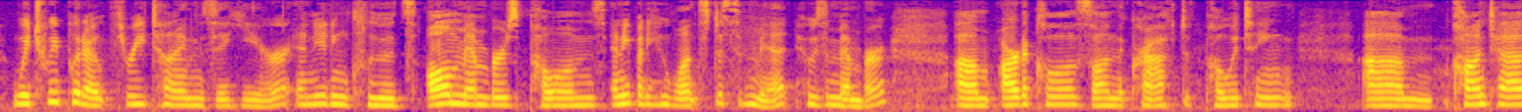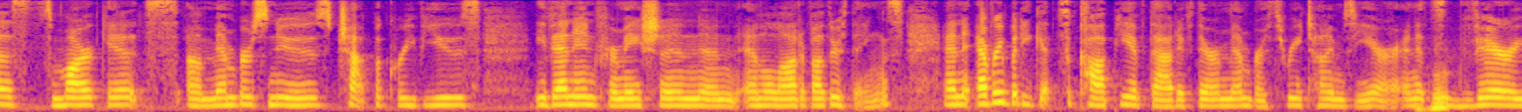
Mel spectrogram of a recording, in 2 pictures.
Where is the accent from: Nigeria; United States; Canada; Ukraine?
Canada; Stony Creek, Ontario; I'm from Stony Creek.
